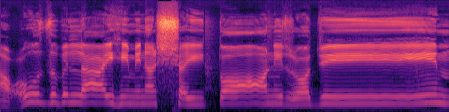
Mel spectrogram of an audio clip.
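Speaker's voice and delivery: slow stretched melodic chant; Quran recitation. Shown as a demonstration. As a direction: intone each word, drawn long. Recites taawwuz and basmala.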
